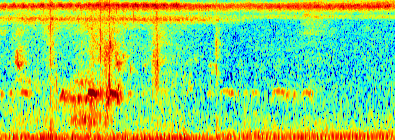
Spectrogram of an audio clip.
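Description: Near silence, with faint distant bird calls: a few short notes about a second in and again around three seconds in.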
